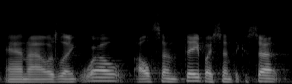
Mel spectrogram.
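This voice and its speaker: A man from Ukraine, a guest musician telling stories in a casual interview with a relaxed manner and many fillers. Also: mid-range voice, fairly quick, gravelly, smooth. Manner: relaxed storytelling with frequent fillers.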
